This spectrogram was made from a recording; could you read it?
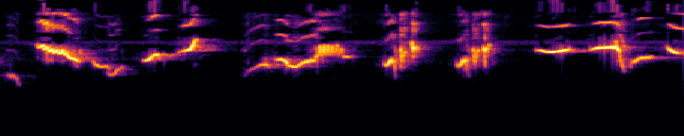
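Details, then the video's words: An Oriental magpie-robin sings a quick run of clear, varied whistles, sliding up and down and mixed with brief scratchy notes, each phrase under half a second. "Kích chòe than HÓT SÁNG"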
